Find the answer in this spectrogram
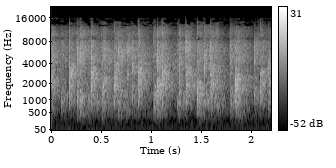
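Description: Audience applauding, many hands clapping together.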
